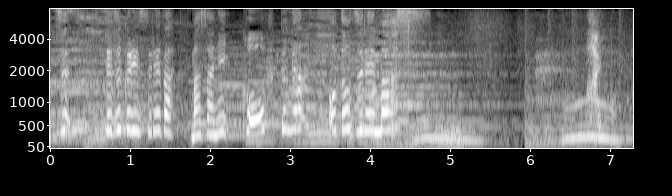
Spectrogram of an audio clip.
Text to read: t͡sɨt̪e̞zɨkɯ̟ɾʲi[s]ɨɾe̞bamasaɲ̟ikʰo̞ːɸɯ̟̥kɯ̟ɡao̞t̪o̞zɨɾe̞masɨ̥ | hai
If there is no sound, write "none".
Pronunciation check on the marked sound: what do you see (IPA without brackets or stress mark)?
s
